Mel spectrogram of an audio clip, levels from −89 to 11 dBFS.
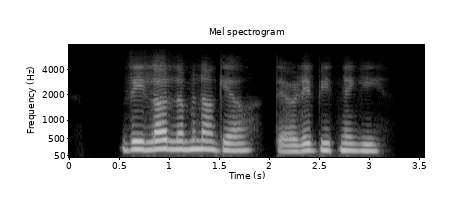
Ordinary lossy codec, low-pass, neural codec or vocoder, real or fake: AAC, 32 kbps; 7.2 kHz; codec, 16 kHz, 0.2 kbps, FocalCodec; fake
